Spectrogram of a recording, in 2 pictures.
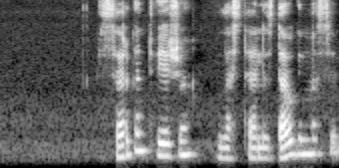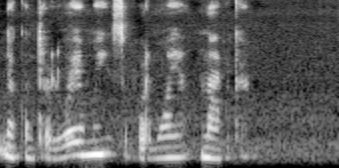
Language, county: Lithuanian, Alytus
